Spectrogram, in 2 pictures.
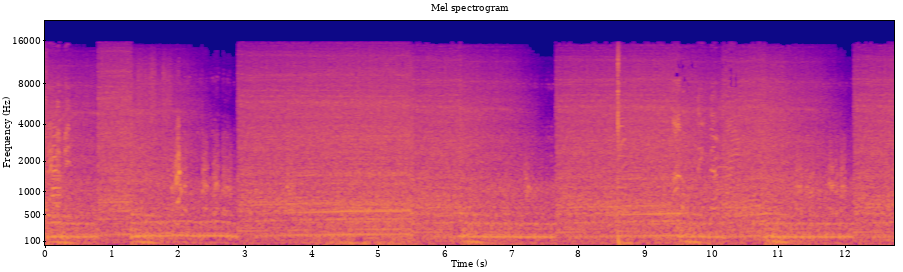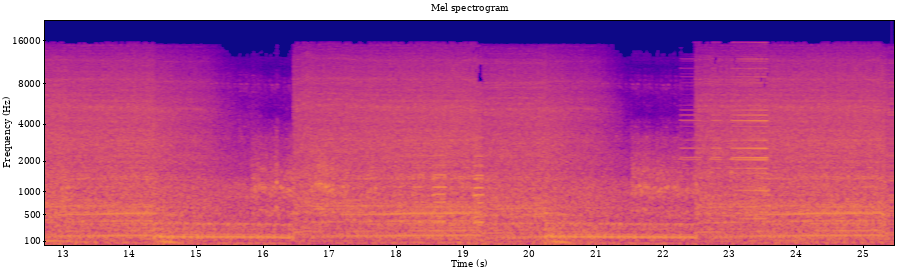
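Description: A car engine hums steadily and revs as the car drives along.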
